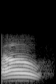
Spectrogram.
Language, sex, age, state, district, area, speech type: Bodo, male, 60+, Assam, Kokrajhar, rural, conversation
